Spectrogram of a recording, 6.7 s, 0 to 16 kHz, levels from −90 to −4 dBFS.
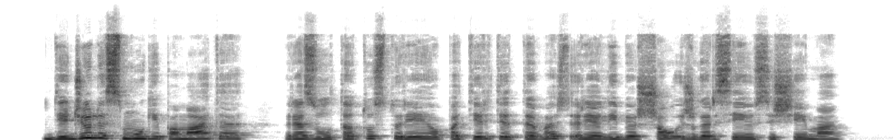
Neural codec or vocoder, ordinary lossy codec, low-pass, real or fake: none; Opus, 64 kbps; 14.4 kHz; real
